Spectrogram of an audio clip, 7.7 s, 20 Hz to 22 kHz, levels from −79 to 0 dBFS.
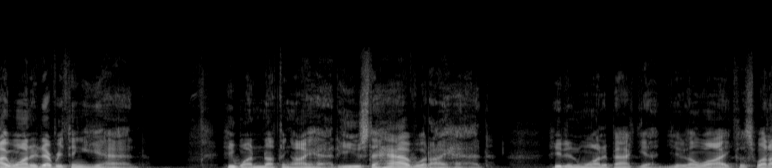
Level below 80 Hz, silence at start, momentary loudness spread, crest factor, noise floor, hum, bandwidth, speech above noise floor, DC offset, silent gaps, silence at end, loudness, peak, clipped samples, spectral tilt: -52 dBFS; 0 s; 12 LU; 22 dB; -61 dBFS; none; 15 kHz; 32 dB; under 0.1%; none; 0 s; -30 LUFS; -8 dBFS; under 0.1%; -6 dB/octave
